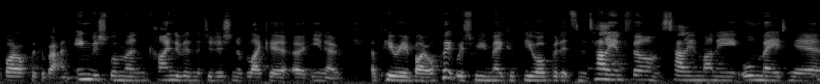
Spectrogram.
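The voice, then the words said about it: RP British accent. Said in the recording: “my overbearing RP British accent cuts through the gorgeous Italian”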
